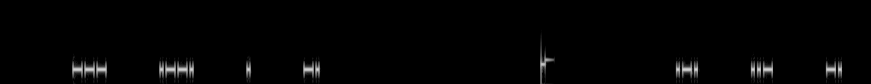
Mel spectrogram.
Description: Morse code, heard as a keyed tone, about 40 wpm, spaced as for 14 wpm, 690 Hz. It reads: OPEN RUN
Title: 6x Character Spacing - Top 300 Words - 40wpm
